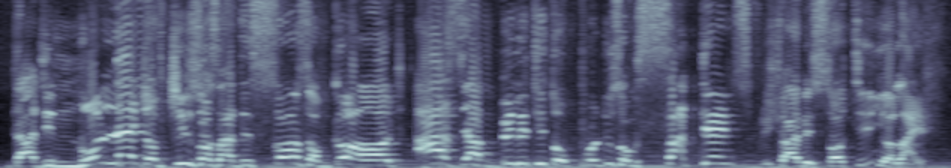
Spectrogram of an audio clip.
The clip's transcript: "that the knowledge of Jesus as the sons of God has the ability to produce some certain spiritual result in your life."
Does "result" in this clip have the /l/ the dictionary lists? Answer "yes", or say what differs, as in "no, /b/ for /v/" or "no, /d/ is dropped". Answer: no, /l/ is dropped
